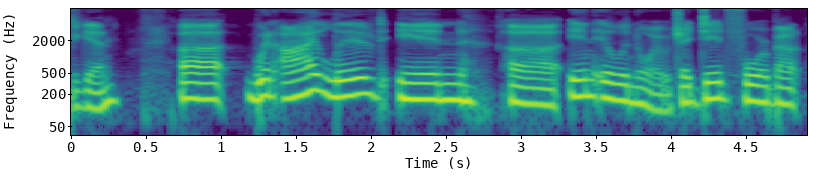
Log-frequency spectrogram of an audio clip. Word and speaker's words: Illinois: O-I-N-E-N-S-I-S. So it's meaning the caria, which is the nut, from Illinois. – Okay. – Now, Illinois is pronounced Illinois, even though it has like the I-S at the end, right? – Right. – O-I-S. – Is that the French? – It is, yeah.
